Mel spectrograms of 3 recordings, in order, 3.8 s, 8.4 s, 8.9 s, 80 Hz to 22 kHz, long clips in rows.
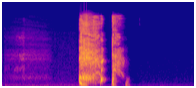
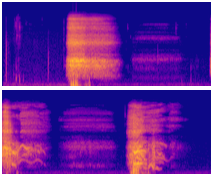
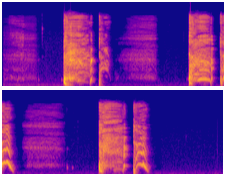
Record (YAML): cough_length: 3.8 s
cough_amplitude: 31127
cough_signal_mean_std_ratio: 0.3
exhalation_length: 8.4 s
exhalation_amplitude: 28533
exhalation_signal_mean_std_ratio: 0.34
three_cough_length: 8.9 s
three_cough_amplitude: 32194
three_cough_signal_mean_std_ratio: 0.39
survey_phase: beta (2021-08-13 to 2022-03-07)
age: 18-44
gender: Female
wearing_mask: 'No'
symptom_fatigue: true
symptom_onset: 12 days
smoker_status: Never smoked
respiratory_condition_asthma: true
respiratory_condition_other: false
recruitment_source: REACT
submission_delay: 1 day
covid_test_result: Negative
covid_test_method: RT-qPCR
influenza_a_test_result: Negative
influenza_b_test_result: Negative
